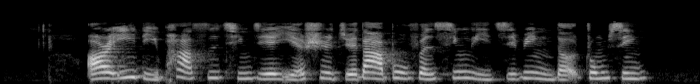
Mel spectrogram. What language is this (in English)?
Chinese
